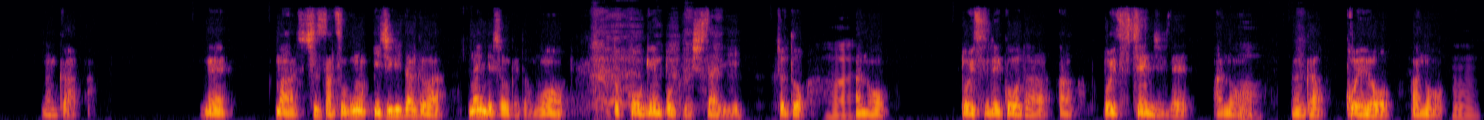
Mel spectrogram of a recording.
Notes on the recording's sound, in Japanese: この為だけに作ったDiscordのボイスチャンネルで収録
